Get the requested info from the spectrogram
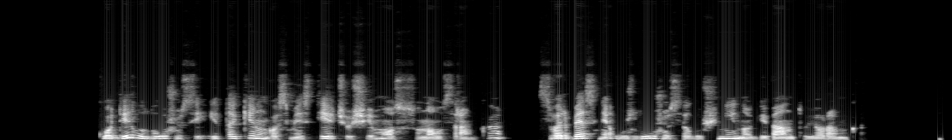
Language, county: Lithuanian, Panevėžys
